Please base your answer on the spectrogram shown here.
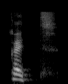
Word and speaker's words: prête: Then it would have been prêt. And now it's prête. You hear the T because you only do not pronounce the last letter.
